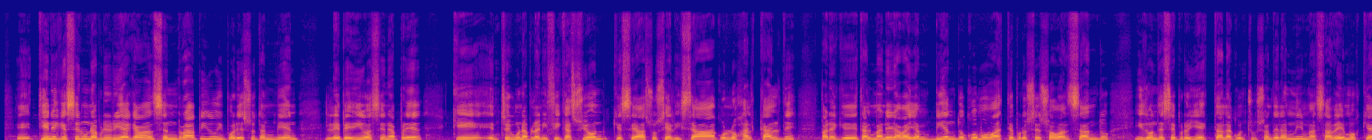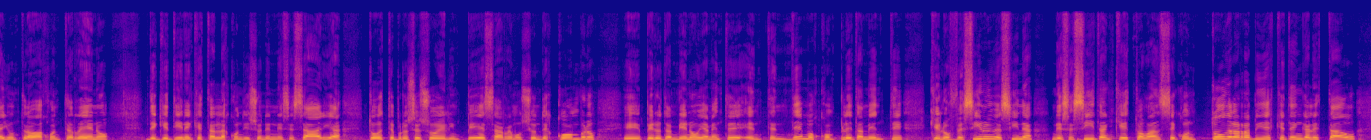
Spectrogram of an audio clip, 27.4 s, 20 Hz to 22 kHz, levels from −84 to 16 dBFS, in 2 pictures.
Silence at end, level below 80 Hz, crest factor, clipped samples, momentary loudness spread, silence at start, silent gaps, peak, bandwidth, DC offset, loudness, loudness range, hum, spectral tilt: 0.15 s; -58 dBFS; 14 dB; under 0.1%; 7 LU; 0.15 s; none; 0 dBFS; over 20 kHz; under 0.1%; -14 LUFS; 2 LU; none; -4 dB/octave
